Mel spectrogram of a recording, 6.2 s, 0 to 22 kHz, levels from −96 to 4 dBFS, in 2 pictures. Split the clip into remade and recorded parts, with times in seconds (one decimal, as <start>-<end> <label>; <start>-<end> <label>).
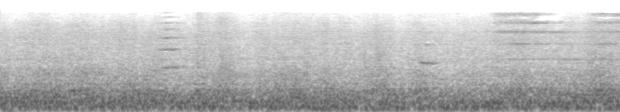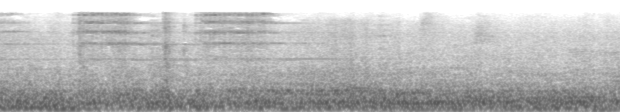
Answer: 0.0-0.8 recorded; 0.8-4.5 remade; 4.5-6.2 recorded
